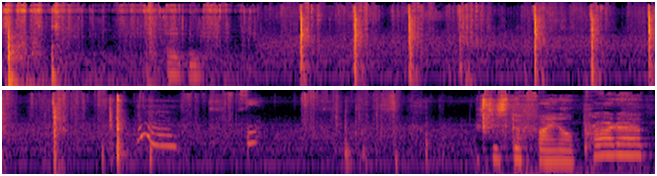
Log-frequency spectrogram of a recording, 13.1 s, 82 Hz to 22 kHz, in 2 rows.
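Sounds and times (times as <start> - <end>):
knife chopping on cutting board: 0.0 - 0.6, 3.0 - 7.2.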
